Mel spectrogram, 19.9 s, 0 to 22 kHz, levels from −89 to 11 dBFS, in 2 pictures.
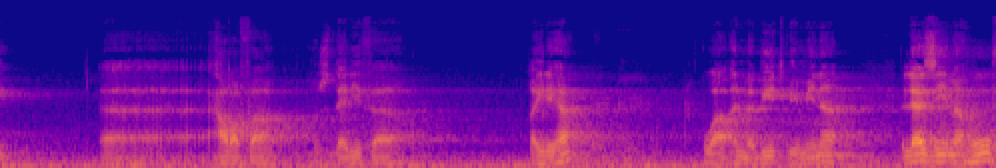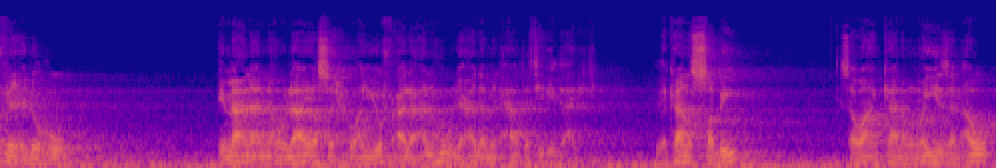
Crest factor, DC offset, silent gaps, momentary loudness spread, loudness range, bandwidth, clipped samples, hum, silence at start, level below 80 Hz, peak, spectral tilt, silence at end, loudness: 24 dB; under 0.1%; none; 18 LU; 6 LU; 15.5 kHz; under 0.1%; none; 0 s; -42 dBFS; -8 dBFS; -5 dB/octave; 0 s; -30 LUFS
